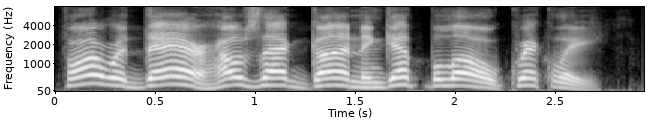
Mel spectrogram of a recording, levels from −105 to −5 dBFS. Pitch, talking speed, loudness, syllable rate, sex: 210 Hz, 140 wpm, -15 LUFS, 5.2 syllables/s, female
